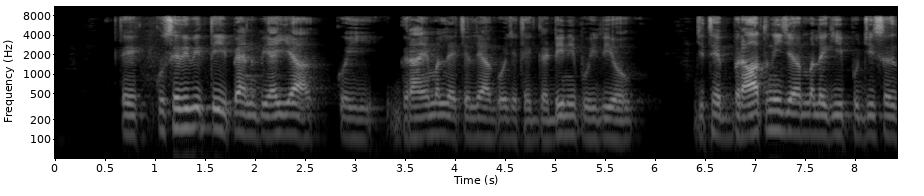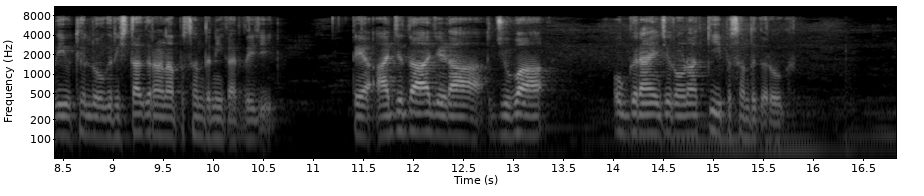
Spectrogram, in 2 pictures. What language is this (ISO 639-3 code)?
doi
